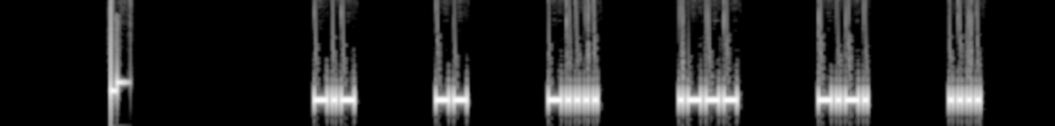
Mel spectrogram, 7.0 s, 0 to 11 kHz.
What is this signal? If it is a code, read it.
Morse code, heard as a keyed tone, about 40 wpm, spaced as for 14 wpm, 700 Hz. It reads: KM6JCH
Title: USA Call Signs - 6 Characters - 6x Character Spacing - 40wpm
